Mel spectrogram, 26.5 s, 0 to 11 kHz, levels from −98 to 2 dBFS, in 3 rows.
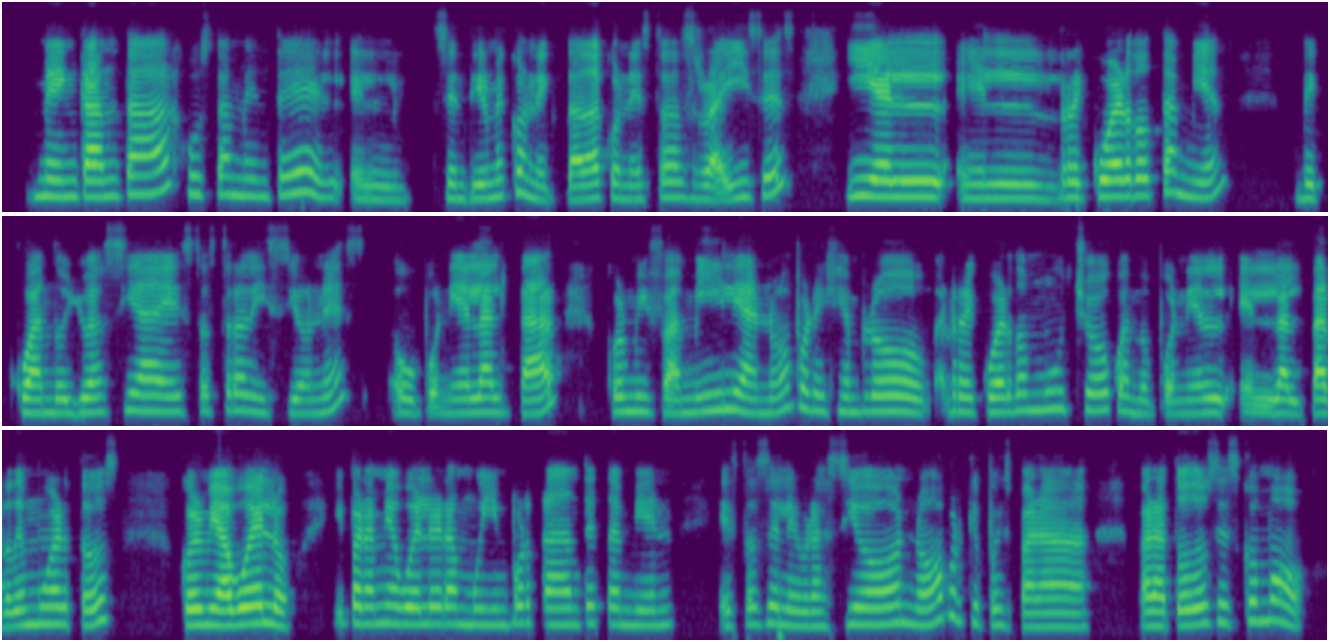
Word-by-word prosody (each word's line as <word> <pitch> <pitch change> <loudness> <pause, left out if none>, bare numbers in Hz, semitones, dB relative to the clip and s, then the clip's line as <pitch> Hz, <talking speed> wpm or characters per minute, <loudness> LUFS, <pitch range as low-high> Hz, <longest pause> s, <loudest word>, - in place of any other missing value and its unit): me 260 0 +2
encanta 260 +5 +4
justamente 290 +1 -3
el 245 -1 -10
el 210 0 -8
sentirme 225 +2 -3
conectada 225 -6 +1
con 230 -2 -6
estas 230 +2 -5
raíces 250 +6 0 0.4
y 270 0 +4
el 255 -1 +6
el 225 -1 -2
recuerdo 260 +3 +4
también 255 -4 -1 0.5
de 225 0 -5
cuando 220 -1 +2
yo 225 +1 -1
hacía 250 +1 0
estas 220 - -7
tradiciones 240 - -6
o 215 -1 -5
ponía 220 0 -2
el 230 - +3
altar 225 - +3 0.3
con 240 +1 -2
mi 245 -1 -4
familia, 240 +2 0
¿no?, 225 +7 -5
por 295 -4 -3
ejemplo, 245 -1 -1
recuerdo 235 +1 -1
mucho 270 0 -4
cuando 210 -4 -6
ponía 215 +1 -5
el 225 -1 0
el 115 - -1
altar 215 +1 +3
de 240 +1 +1
muertos 270 +4 0 0.4
con 255 0 +6
mi 255 - +6
abuelo 255 0 +7 0.3
y - - -10
para 275 -1 +4
mi 280 +1 -2
abuelo 265 0 +2
era 270 0 +3
muy 255 -1 -4
importante 260 0 -2
también 250 -1 -4 0.3
esta 265 +3 -7
celebración, 260 +2 -1
¿no?, 255 +6 +1
porque 310 -8 -6
pues, 245 -1 -8
para 220 0 +1 0.3
para 235 0 +4
todos 255 +4 +1
es 280 -2 -5
como 310 -4 -1
245 Hz, 140 wpm, -23 LUFS, 225-265 Hz, 0.5 s, abuelo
